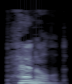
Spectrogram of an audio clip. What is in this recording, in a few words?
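"panelled", British English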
